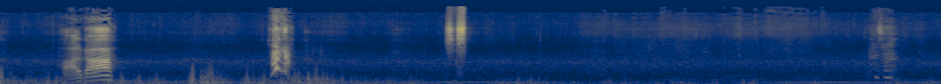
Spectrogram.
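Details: Holger, a dog that wants the stick, gives a loud high yelping bark followed by a second bark and a short later yip, with a person calling to him in Danish and low rumbling in between.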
